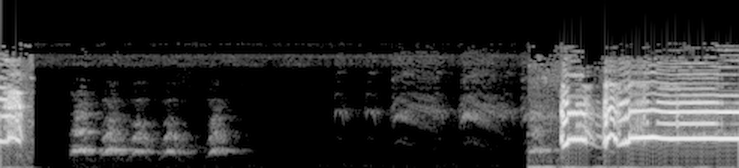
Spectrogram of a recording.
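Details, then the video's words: Rooster at dawn: a brief loud note, a run of soft short clucks, near silence, then a strong crow begins with a rising onset and a long, steady, rich held note running to the end. "Canto Do Galo | Galo Cantando Ao Amanhecer"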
